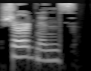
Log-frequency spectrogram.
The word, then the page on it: shortens: British English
